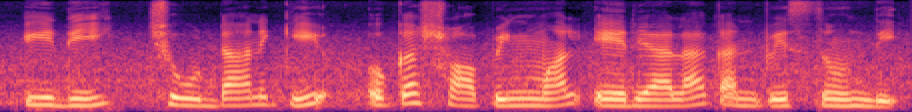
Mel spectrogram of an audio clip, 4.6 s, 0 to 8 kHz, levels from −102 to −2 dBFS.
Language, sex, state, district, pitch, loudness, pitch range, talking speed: Telugu, female, Telangana, Hyderabad, 180 Hz, -14 LUFS, 175-195 Hz, 90 wpm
